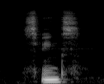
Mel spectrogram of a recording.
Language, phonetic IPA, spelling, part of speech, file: Polish, [sfʲĩŋks], sfinks, noun, LL-Q809 (pol)-sfinks.wav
